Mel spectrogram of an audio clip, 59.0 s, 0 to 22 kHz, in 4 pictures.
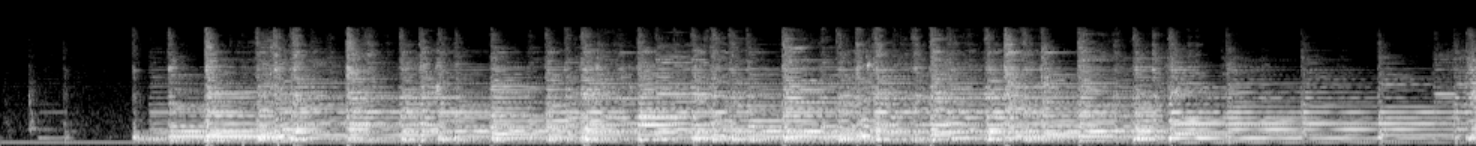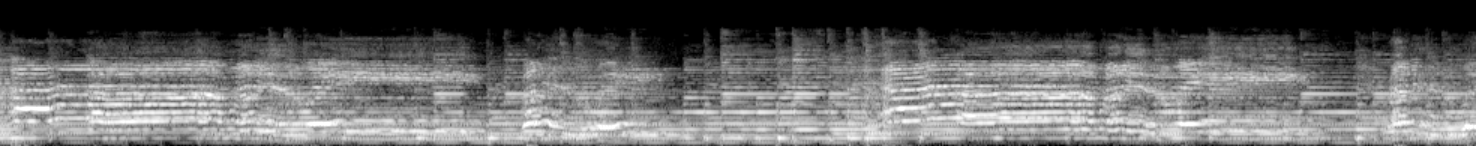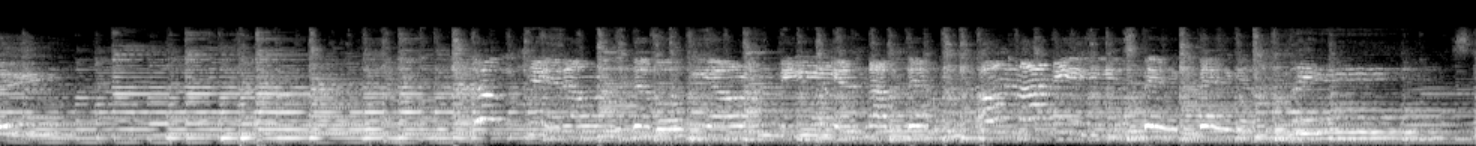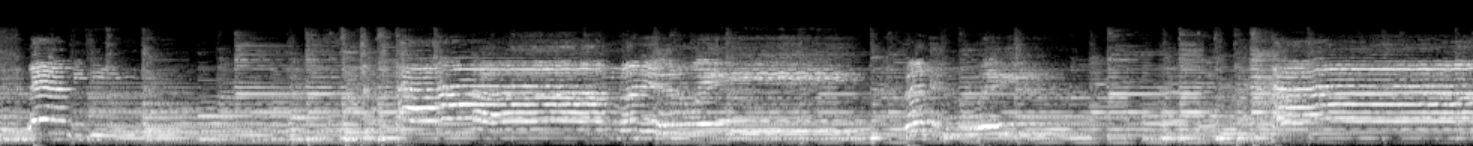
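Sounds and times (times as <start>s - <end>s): acoustic guitars strumming: 0.0s - 59.0s
man and woman singing: 14.7s - 22.1s, 23.0s - 30.6s, 34.1s - 46.0s, 48.0s - 55.4s, 56.8s - 59.0s.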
